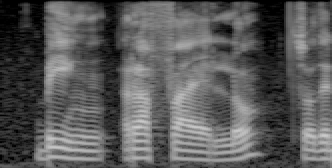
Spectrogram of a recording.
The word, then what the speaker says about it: Raphael: And I remember that when when I was in Japan, people would pronounce it Raphao. So they don't do the doubles, double F and double L, Rafao.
